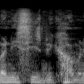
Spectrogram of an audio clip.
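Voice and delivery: usual speaking voice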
